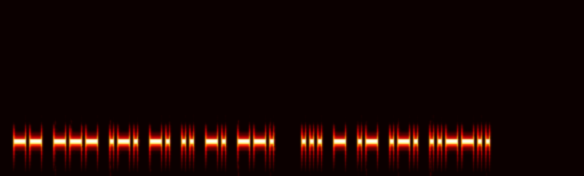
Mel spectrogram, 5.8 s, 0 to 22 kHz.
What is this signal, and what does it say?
Morse code, heard as a keyed tone, about 30 wpm, 700 Hz. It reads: MORNING STAR?
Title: Sentences from Top 1000 Words - Review Part 2 - 30wpm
